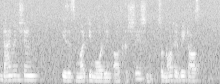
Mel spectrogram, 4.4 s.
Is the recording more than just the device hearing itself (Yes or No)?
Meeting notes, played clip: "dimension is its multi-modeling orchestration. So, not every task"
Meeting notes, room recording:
No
